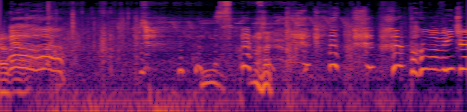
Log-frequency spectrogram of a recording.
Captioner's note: laughing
